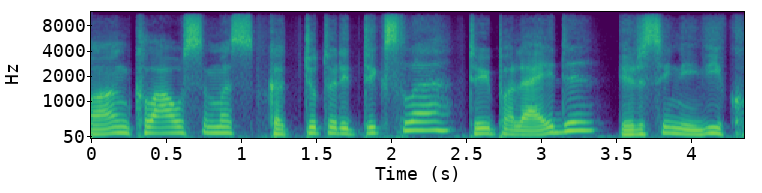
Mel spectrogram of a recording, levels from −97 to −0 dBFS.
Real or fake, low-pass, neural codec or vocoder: fake; 10.8 kHz; codec, 16 kHz in and 24 kHz out, 0.9 kbps, LongCat-Audio-Codec, fine tuned four codebook decoder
